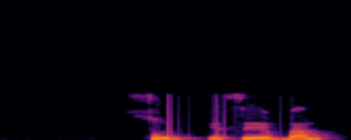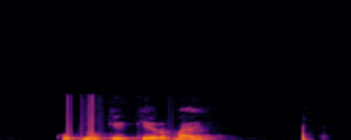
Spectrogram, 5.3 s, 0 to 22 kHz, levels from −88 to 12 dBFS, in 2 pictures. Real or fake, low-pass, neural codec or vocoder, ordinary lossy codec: real; 7.2 kHz; none; MP3, 64 kbps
